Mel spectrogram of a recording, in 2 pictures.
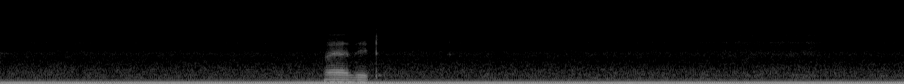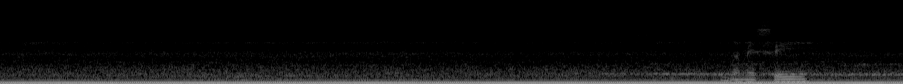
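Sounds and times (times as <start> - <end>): low hum with faint hiss: 0.0 - 18.0.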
